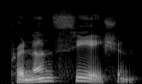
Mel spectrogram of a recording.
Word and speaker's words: pronunciation: That's a short uh sound like cup and up. Prenun. Prenun. So the two first vowels are the same sound. Uh u prn. Closed and relaxed. Pron pronunciation not pronunciation.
